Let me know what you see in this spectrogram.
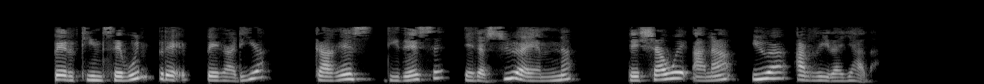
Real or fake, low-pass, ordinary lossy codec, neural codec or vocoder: fake; 7.2 kHz; MP3, 24 kbps; codec, 24 kHz, 1.2 kbps, DualCodec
